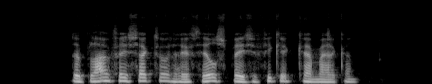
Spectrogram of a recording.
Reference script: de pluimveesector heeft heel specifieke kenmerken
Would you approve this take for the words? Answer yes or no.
yes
